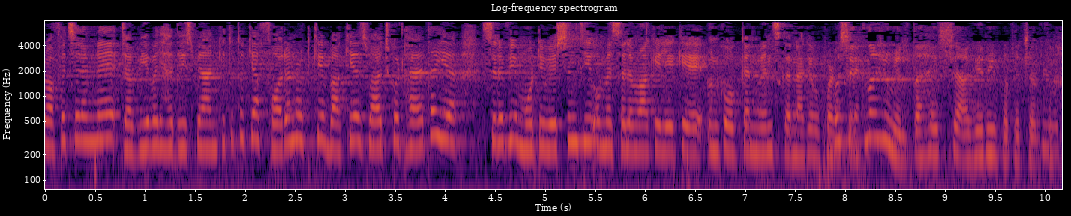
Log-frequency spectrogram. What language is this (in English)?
Urdu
